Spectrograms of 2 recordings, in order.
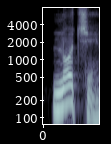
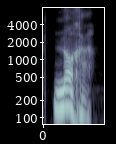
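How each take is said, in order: First: The middle consonant is a 'ch' sound. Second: The middle consonant is a throaty, rasping h. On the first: This is how local people adapted the name. "lo pronunciaron noche" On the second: This is the reading of the original German name. "se lee como Noja"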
